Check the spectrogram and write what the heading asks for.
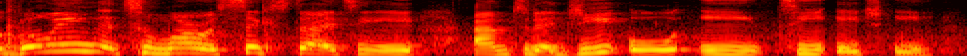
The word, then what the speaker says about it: Goethe: But we're going tomorrow, 6:30, to the GOETHE. What am I pronouncing? Goethe Institute. Cantonment.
